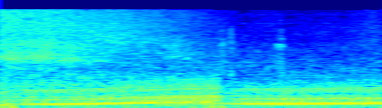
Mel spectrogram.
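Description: A car engine in a snow drifting video game holds a steady, sustained revving drone at moderate loudness, dipping briefly in pitch midway before resuming, with no talk.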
